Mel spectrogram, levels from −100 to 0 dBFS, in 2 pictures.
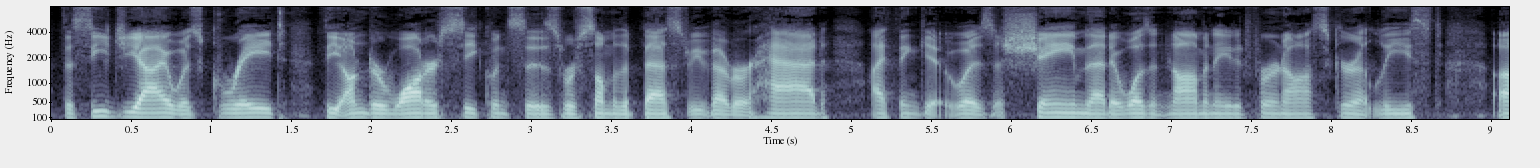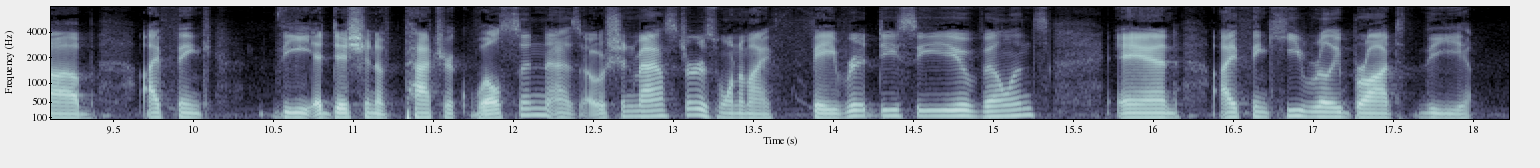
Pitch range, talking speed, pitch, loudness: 100-120 Hz, 180 wpm, 110 Hz, -22 LUFS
